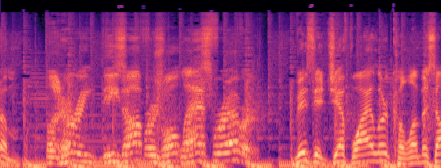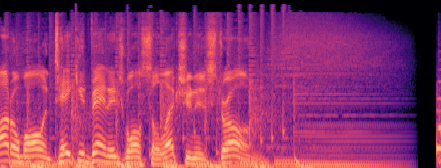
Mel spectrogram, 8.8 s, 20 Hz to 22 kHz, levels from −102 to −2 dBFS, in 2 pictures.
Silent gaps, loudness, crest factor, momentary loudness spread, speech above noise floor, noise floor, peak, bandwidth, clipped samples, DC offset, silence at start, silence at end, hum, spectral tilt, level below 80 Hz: 8.58-8.77 s; -18 LUFS; 16 dB; 11 LU; 23 dB; -40 dBFS; -2 dBFS; 19.5 kHz; under 0.1%; under 0.1%; 0 s; 0 s; none; -4.5 dB/octave; -28 dBFS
